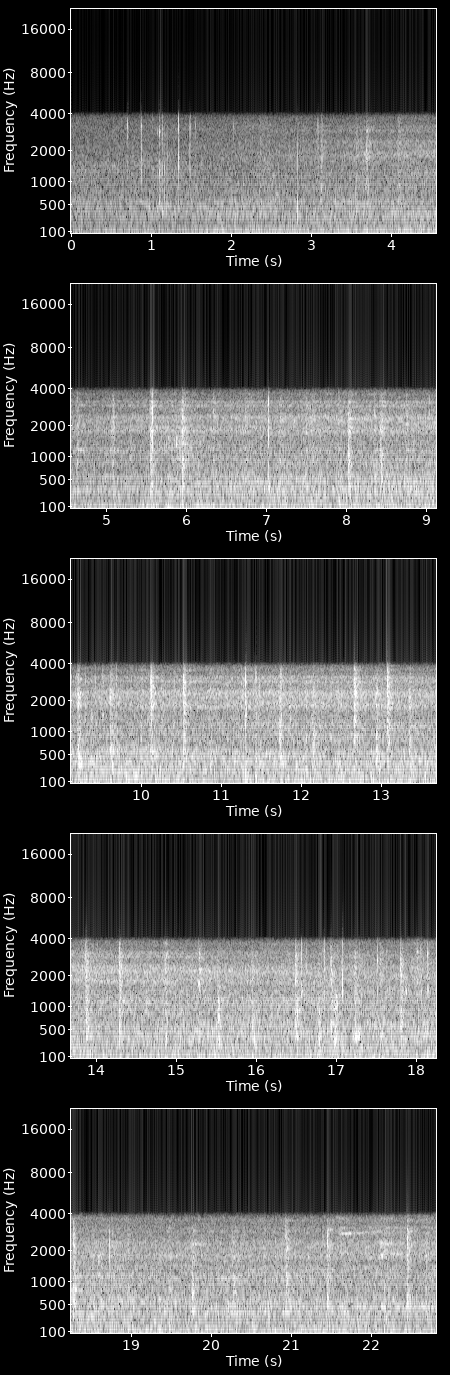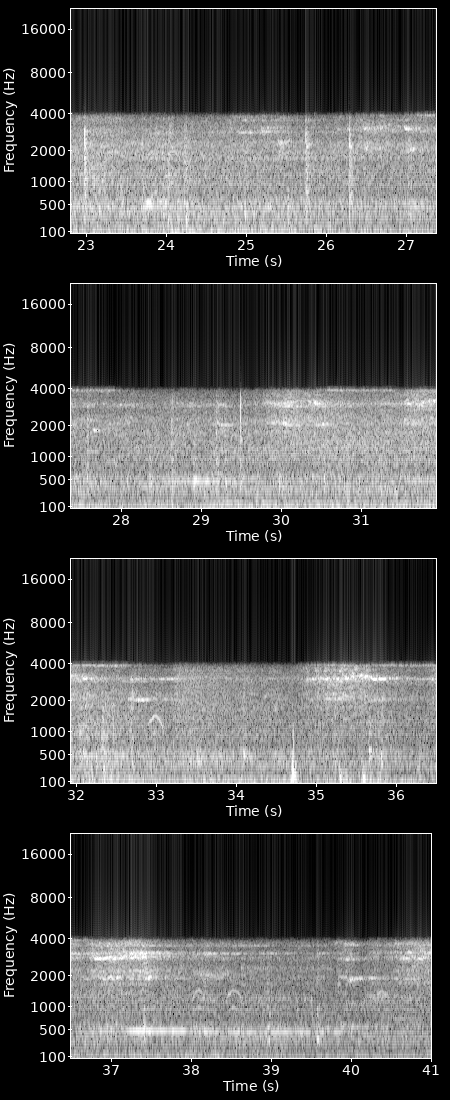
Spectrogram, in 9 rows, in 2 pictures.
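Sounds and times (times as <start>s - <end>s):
train running noise: 0.0s - 41.0s
train wheels clattering over rail joints: 2.8s - 36.1s.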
